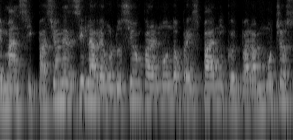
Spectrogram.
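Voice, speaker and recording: A man speaks in a Mexico City accent with monotone, flat intonation. Audible room echo surrounds the voice. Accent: Mexican Spanish (Mexico City). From Mexico City, Mexico. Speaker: participant in a literary discussion. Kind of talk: panel discussion. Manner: halting, many fillers and repetitions.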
